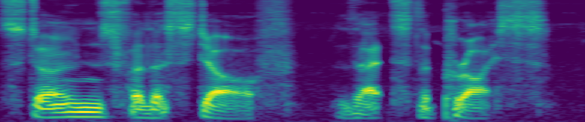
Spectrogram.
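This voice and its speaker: A man's put-on character voice at a very slow pace. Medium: video game. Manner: terse.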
